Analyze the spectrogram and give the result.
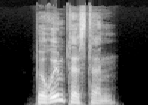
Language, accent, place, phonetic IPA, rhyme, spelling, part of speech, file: German, Germany, Berlin, [bəˈʁyːmtəstn̩], -yːmtəstn̩, berühmtesten, adjective, De-berühmtesten.ogg
- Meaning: 1. superlative degree of berühmt 2. inflection of berühmt: strong genitive masculine/neuter singular superlative degree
